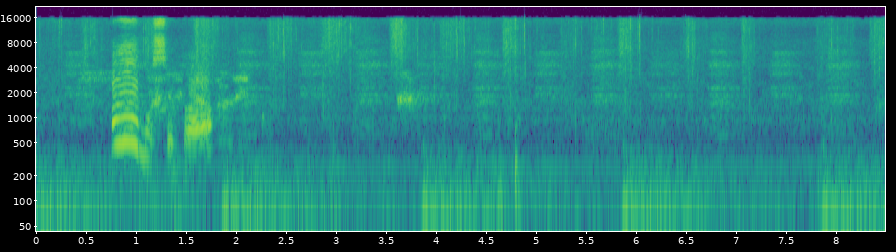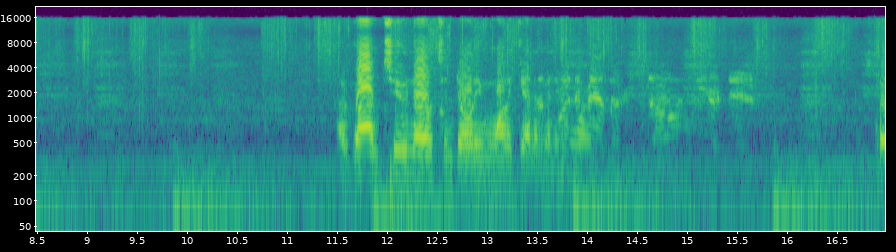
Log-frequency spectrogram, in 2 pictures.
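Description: Slow footsteps crunch on forest ground.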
